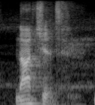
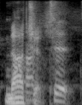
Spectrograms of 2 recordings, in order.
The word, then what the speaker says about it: Nochet: Uh, in Nochet, I believe is pronounced. Nochet. – Nochet. Thank you.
